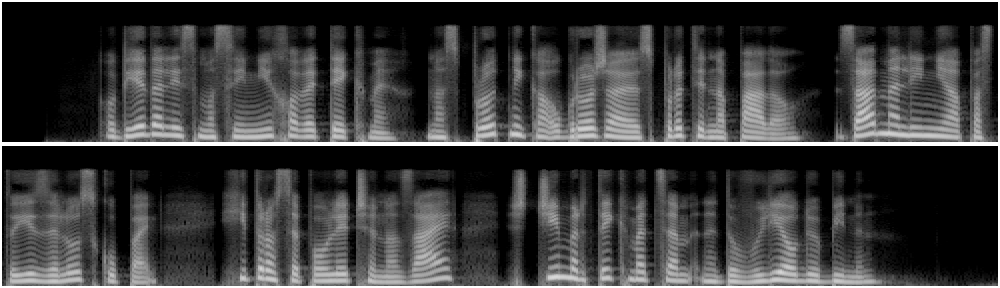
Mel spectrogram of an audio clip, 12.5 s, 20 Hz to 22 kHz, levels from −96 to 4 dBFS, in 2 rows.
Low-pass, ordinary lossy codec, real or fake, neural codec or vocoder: 10.8 kHz; MP3, 96 kbps; fake; codec, 24 kHz, 0.9 kbps, WavTokenizer, large speech release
